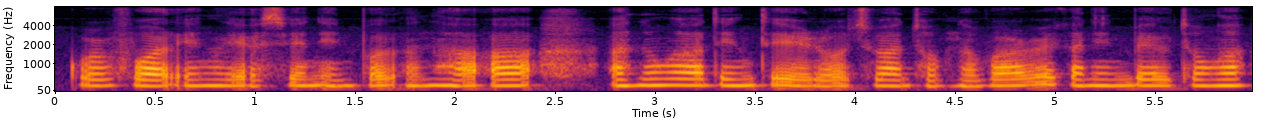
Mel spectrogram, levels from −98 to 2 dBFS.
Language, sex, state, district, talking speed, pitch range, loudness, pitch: Mizo, female, Mizoram, Aizawl, 240 wpm, 210-220 Hz, -19 LUFS, 215 Hz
